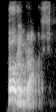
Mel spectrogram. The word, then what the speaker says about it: photograph: See, that a sound, the short sound, I'm not pronouncing it that much, I mean audibly. So that's why you don't listen to it. You don't find it there. Photograph, photograph. Almost is ta, I'm just stopping there, and then ga, that is secondary stress, but the first syllable that I'm putting emphasis there.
